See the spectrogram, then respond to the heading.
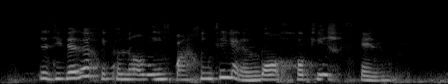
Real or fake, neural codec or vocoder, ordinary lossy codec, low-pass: fake; codec, 16 kHz, 1 kbps, FreqCodec, larger model; none; 7.2 kHz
